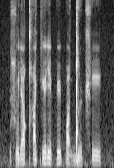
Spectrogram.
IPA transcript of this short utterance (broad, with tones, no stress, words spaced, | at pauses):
sʷi˨ɾʲu˨qʰæ˨kʲo˦ ɾʲe˨py˦pɑ˨ ɡ͡ǃy˨ʈ͡ʂʰi˨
